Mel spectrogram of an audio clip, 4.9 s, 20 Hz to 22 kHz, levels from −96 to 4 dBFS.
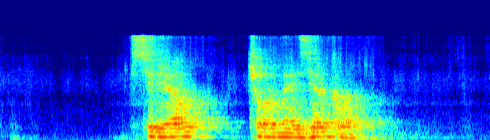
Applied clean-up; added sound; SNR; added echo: neural separator model SepFormer DNS4.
